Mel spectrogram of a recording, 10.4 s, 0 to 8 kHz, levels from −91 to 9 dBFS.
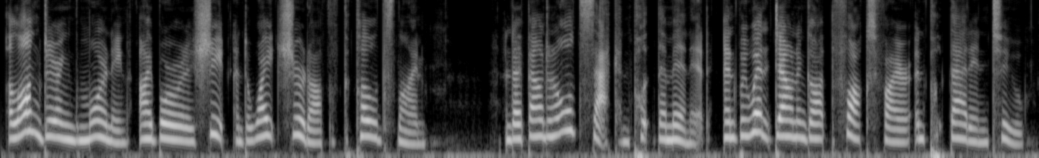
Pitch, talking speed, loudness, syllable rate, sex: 250 Hz, 240 wpm, -19 LUFS, 5.5 syllables/s, female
